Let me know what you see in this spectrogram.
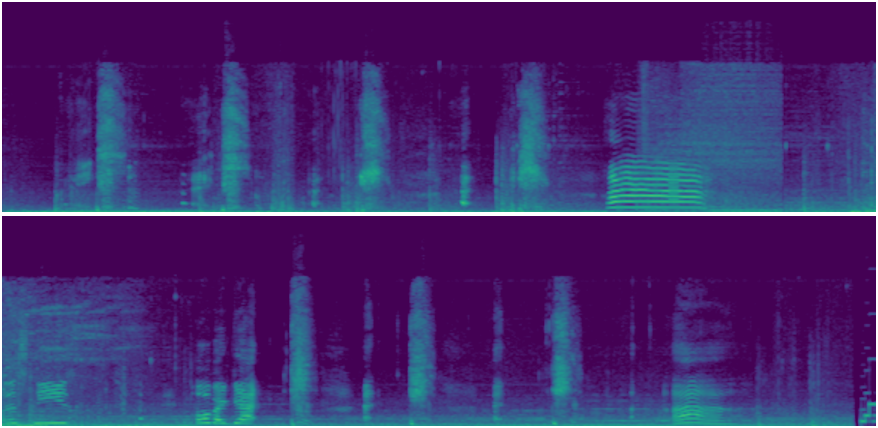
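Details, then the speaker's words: Compilation of VTuber streamers' sneezes: a run of brief, sharp sneezing bursts and exclamations from different voices over background music. "Bless me. Bless me. I'm going to sneeze."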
